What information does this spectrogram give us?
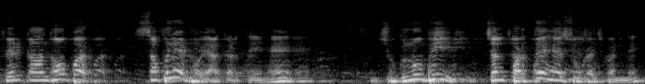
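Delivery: measured declamation with pauses between phrases; mushaira-style verse recitation; poetry recital. Acted. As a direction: recite the couplet to an audience, landing each phrase. Recites ghazal couplets.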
